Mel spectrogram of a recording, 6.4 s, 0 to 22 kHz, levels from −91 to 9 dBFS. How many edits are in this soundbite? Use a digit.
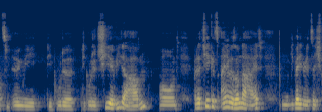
1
